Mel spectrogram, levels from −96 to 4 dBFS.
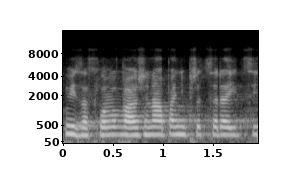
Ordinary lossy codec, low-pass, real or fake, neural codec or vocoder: Opus, 32 kbps; 7.2 kHz; real; none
